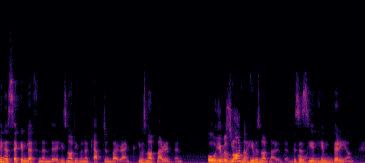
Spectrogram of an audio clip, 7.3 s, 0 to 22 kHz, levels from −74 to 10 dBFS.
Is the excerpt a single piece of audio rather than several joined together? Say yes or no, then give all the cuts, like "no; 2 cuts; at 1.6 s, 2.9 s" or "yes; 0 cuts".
yes; 0 cuts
